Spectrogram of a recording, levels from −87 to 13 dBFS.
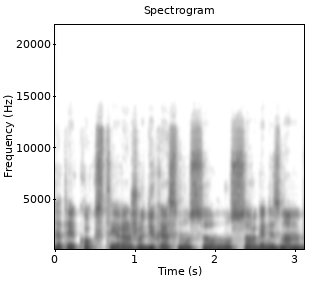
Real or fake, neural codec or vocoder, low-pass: fake; vocoder, 44.1 kHz, 128 mel bands every 512 samples, BigVGAN v2; 14.4 kHz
